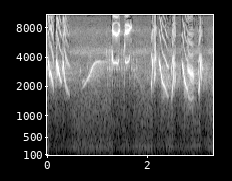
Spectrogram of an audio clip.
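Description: A Brown Thrasher sings quick, varied whistled and buzzy phrases, high and clear, with several phrases given in pairs. No other sounds intrude.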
